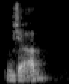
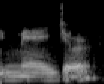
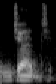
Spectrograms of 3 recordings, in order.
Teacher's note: the sound j is accompanied by the vocal fold vibration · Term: voiced alveopalatal affricate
